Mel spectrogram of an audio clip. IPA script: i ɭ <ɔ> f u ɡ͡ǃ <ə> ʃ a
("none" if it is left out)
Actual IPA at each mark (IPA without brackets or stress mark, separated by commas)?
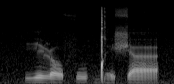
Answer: ɔ, ɛ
